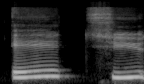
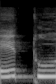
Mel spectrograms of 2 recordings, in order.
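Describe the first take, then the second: First: The u is an i sound with rounded lips. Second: The u is a plain back rounded vowel. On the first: The speaker calls it right. "É o I com boca de U" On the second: The speaker calls it wrong. "não é etu, não, hein?"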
